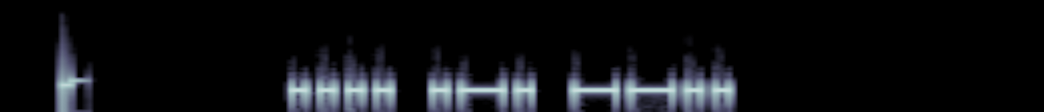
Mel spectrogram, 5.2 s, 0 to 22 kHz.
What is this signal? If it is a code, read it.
Morse code, heard as a keyed tone, about 17 wpm, 700 Hz. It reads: HRZ
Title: USA Call Sign Postfixes - 3 Letters 17wpm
